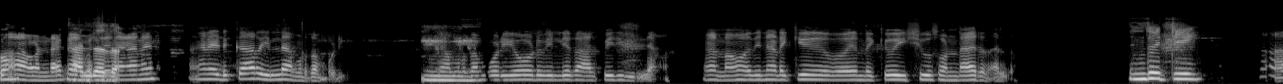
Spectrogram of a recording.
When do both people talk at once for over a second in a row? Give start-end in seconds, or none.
none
